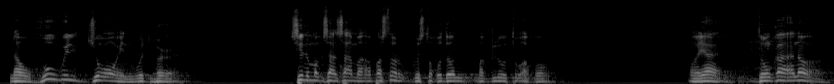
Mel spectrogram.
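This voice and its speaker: A man pastor preaching a sermon in church, lively and mixing in English phrases, calling on members of the congregation by name. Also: high voice. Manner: mixes English phrases into his talk.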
